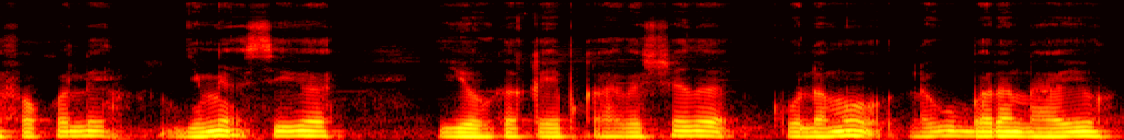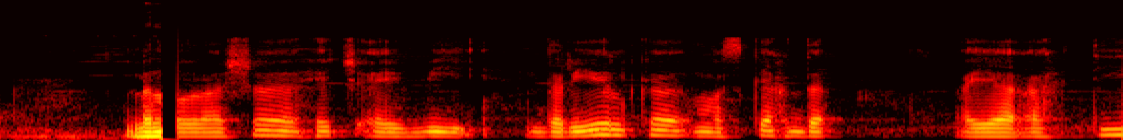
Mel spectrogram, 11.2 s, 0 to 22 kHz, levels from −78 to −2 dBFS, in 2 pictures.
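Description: At 6.43 s the speech cuts out for about 80 ms, then returns duller and noticeably quieter, roughly 10 dB down, with nothing above 7 kHz and a faint new background noise well below the voice. It stays this way until the end. The likely cause is an input switched to a poorer device partway through recording, a narrower-band microphone or headset path with its own gain, tone and noise floor.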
